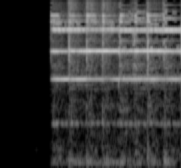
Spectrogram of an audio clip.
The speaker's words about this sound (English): Oh man, you hitting the bell, boss.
